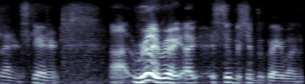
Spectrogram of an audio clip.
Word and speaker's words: Lynyrd Skynyrd: Anybody can pronounce Leonard Skinner.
